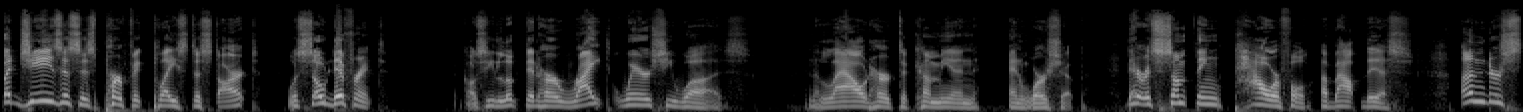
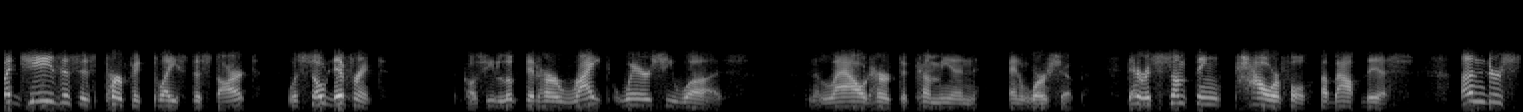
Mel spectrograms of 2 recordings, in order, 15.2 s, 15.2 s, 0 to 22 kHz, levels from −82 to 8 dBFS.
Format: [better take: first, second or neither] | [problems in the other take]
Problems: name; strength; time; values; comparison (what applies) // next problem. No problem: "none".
first | phone-call audio; nothing above 3 kHz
